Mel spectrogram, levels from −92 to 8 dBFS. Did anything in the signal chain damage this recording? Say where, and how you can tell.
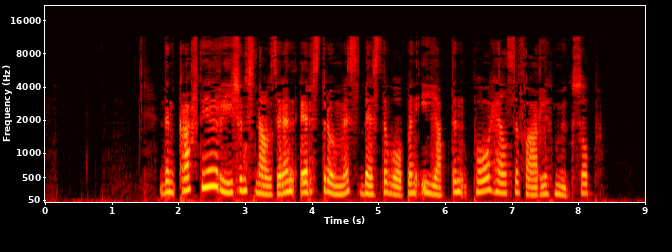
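Yes, at the codec stage, throughout the speech: sibilants sound gritty and lispy, with metallic treble. A spectrogram shows nothing above 11.5 kHz and smeared, copied-looking upper bands, likely HE-AAC compression rebuilding treble by band replication, which fits a bitrate near 12 kbps.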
